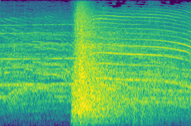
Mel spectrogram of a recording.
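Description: A wrestler crashes down onto a wrestling ring with a loud thud.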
